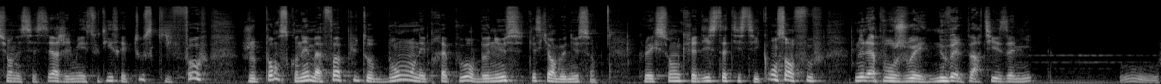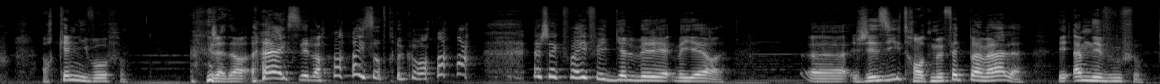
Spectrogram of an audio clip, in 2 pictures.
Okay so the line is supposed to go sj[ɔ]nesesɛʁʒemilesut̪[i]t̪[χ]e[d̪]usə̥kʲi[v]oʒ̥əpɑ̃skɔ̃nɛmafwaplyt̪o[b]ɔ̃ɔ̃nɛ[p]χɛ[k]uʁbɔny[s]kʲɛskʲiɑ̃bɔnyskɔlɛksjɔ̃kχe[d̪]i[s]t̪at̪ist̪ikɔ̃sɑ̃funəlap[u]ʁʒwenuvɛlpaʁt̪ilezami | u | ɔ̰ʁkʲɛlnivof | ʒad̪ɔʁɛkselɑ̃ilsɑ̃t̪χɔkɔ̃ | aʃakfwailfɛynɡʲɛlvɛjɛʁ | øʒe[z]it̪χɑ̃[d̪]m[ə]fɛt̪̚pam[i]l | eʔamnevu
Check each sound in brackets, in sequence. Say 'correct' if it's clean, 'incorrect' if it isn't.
incorrect: ɔ̃, correct, correct, incorrect: t̪, incorrect: f, correct, correct, incorrect: p, correct, correct, correct, correct, correct, incorrect: t̪, correct, incorrect: a

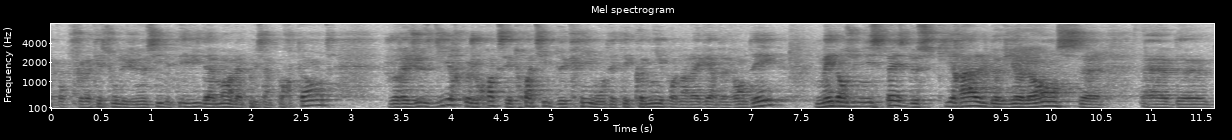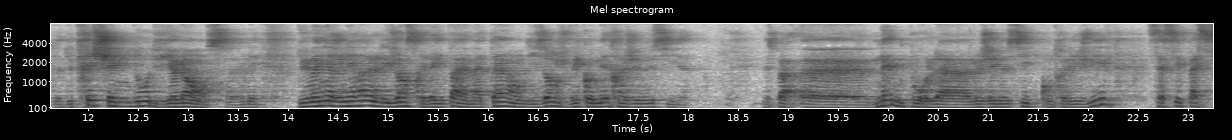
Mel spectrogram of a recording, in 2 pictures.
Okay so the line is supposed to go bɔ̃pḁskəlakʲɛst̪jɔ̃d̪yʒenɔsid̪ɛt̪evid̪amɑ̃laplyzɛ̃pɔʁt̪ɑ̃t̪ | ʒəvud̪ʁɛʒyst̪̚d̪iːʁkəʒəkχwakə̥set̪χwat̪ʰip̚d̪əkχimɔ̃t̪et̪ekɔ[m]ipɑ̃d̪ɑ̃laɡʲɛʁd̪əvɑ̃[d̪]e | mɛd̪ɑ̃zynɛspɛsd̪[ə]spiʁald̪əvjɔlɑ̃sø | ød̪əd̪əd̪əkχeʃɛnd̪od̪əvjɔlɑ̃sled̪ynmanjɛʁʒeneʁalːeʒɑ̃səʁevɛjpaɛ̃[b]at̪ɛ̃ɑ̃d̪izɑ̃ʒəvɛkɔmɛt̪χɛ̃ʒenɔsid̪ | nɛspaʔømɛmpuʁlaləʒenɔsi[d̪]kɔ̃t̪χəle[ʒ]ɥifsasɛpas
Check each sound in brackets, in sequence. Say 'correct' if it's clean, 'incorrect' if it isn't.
correct, correct, correct, incorrect: m, correct, correct

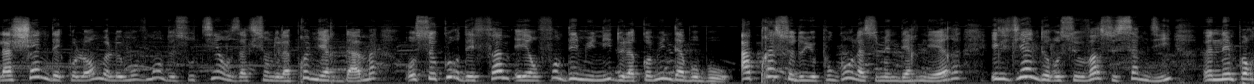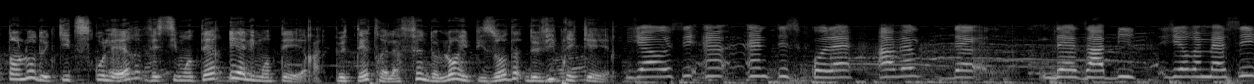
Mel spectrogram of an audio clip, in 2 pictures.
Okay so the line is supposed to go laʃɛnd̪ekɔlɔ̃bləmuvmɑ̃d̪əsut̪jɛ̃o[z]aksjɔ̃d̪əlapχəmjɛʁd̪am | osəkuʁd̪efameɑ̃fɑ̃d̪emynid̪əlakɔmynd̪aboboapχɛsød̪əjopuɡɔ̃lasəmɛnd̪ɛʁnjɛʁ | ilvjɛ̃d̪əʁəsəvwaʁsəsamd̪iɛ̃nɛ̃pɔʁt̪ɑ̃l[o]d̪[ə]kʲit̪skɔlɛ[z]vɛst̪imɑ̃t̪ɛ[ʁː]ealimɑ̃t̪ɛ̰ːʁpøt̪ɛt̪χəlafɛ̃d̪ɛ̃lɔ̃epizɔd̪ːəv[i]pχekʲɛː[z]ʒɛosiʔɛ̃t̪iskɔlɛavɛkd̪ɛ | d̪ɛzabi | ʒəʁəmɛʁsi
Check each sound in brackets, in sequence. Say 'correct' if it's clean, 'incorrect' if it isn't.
correct, correct, correct, incorrect: ʁ, incorrect: ʁ, correct, incorrect: ʁ

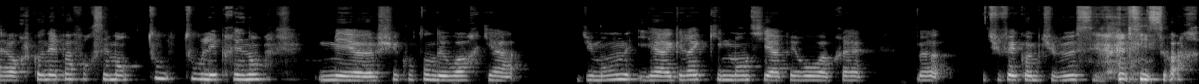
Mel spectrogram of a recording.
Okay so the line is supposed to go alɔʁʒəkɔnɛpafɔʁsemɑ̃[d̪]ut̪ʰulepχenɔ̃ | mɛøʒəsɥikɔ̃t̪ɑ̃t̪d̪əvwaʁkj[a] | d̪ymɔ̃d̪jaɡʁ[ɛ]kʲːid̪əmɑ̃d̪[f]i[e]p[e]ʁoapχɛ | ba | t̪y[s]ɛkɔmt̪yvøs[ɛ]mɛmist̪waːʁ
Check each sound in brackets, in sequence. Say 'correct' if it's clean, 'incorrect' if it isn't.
incorrect: t̪, correct, correct, incorrect: s, incorrect: a, correct, incorrect: f, correct

